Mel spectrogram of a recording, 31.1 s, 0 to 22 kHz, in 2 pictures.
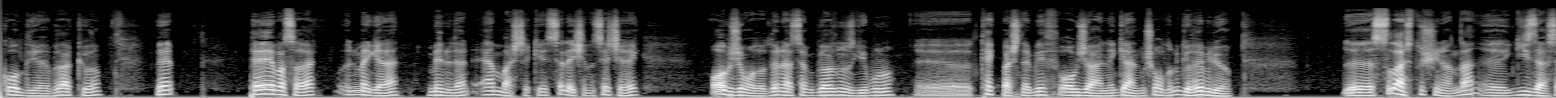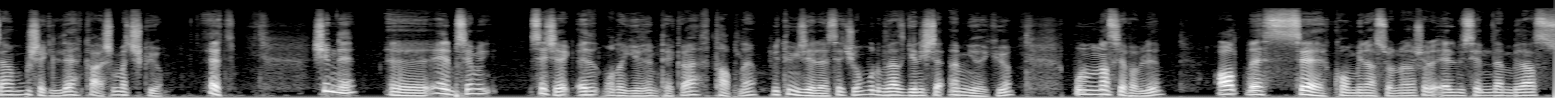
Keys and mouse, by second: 2.6 p, 7.3 Tab, 7.8-10.9 right drag, 8.5 z, 9.2 z, 10.4 g, 13.8 KP_Divide, 15.1-17.0 middle drag, 17.4 KP_Divide, 19.8 Tab, 23.4 a.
